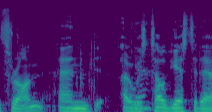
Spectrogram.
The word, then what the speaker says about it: Theron: But they said now it rhymes with heron. And I'm thinking, well, last time I spoke to you, which you won't remember, but I remember very well you said Theron. Listen. So rhymes with prawn.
